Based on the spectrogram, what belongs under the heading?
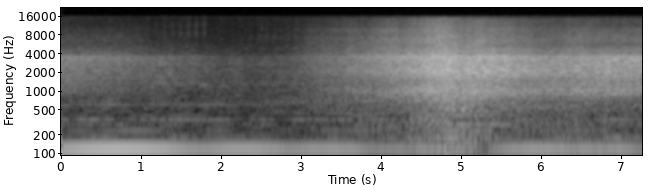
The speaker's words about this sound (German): Da hat es manchmal viel Verkehr.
